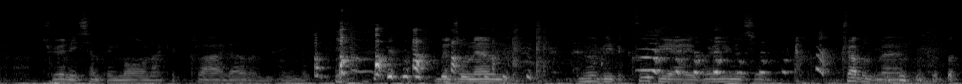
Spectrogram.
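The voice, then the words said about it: Unconvincing put-on British accent. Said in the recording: “Can you do an English accent? ... Searching for the ideal British accent ... Unconvincing.”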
